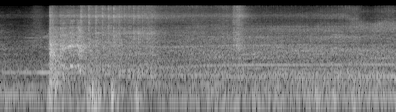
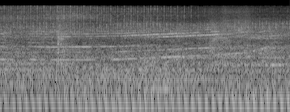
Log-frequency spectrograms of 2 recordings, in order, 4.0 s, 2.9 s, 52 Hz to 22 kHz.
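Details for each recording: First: Suzuki Access 125 BS6 scooter after an idle adjustment: starter whirr, then a fast, busy buzz that never settles, so idle rpm is still too high. Further adjustment planned; the sensor may need replacing if that fails. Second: Suzuki Access 125 BS6 scooter after idle RPM adjustment to fix high RPM: even, steady low putter at idle with no hunting or surging, background music; idle now correct and rear wheel not creeping.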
